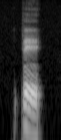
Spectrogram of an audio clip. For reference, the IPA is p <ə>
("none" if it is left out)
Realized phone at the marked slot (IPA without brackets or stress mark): ø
